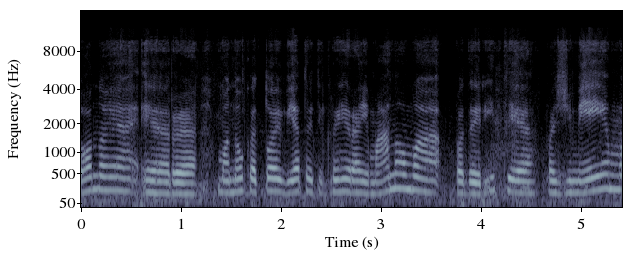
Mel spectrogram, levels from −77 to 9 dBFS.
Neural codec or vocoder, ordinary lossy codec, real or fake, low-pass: vocoder, 22.05 kHz, 80 mel bands, WaveNeXt; Opus, 16 kbps; fake; 9.9 kHz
